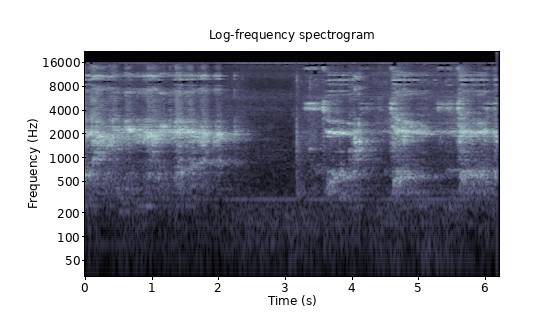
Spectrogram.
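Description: Animated Halloween prop's recorded voice speaking one of its spooky sayings, with a short pause about halfway through.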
